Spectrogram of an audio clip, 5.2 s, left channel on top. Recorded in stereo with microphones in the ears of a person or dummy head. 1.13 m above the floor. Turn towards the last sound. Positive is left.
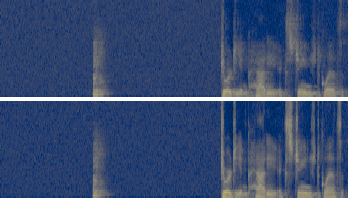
turn(degrees=-65)  # may be behind; listen again after turning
